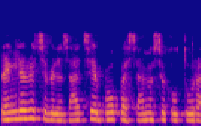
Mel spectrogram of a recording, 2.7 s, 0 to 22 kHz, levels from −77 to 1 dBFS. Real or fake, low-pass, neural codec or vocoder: fake; 7.2 kHz; codec, 16 kHz, 4.8 kbps, FACodec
